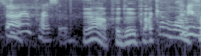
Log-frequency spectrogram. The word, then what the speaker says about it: Paducah: And on the cards, he looked at Paducah, Kentucky and pronounced it. And I was still sitting there going, how do you pronounce That's very that? impressive. Yeah, Paducah.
